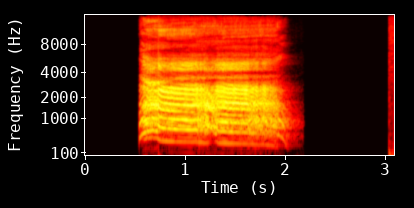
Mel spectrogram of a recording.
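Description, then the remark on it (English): A loud, sustained cathartic human scream lasting about a second and a half, raw and strained, followed by silence and a brief burst of sound at the very end. “Let's find a place where uh, we're safe, away from family, perhaps, to do a cathartic scream.”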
